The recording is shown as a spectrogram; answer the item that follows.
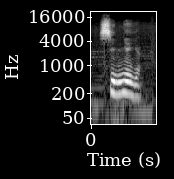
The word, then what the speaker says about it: сильнее: If the simple comparative degree consists of two syllables and ends with the suffix «ее», this suffix always takes the stress. Сильный – сильнее, вкусный – вкуснее.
